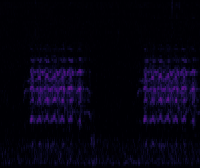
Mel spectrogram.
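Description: Recorded sheep bleat played twice by a farm animal-sound toy through its small speaker. Each bleat lasts about half a second and sounds thin, with no low end.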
